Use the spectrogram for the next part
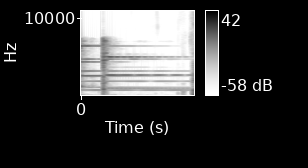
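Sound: three bell rings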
